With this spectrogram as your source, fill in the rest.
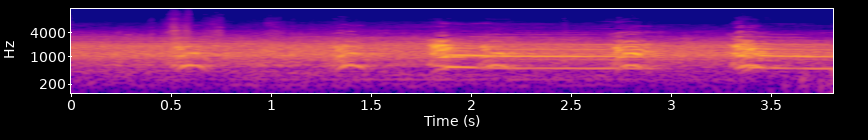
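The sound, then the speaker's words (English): Dogs yipping and whining, several short, high yelps rising out of a steady whimpering background, with a thin sustained whine running through the second half. “These dogs.”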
